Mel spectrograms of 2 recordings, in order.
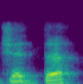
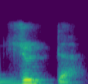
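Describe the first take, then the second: First: The first vowel sounds like 'e'. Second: The first vowel sounds like 'u'. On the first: This is the everyday modern form. "We say Jeddah" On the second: This is the old classical form. "The proper pronounce pronunciation from the time of the old Arabs is Juddah"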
